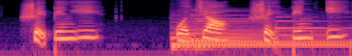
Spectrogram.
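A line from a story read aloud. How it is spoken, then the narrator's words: Slow, deliberate. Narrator (Chinese): 一字一句的道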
